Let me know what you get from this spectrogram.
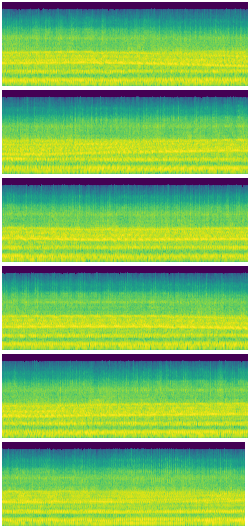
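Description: BMW motorcycle's boxer-twin engine running at a steady cruise inside a road tunnel, mixed with road and wind noise. Its engine note sags slightly twice and picks back up.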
